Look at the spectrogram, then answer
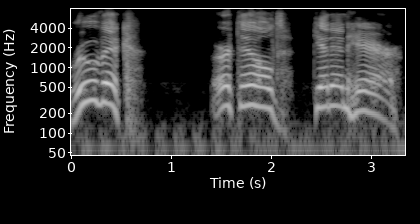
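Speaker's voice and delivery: shrill, very high-pitched, loud yell. Voicing a dwarf-looking creature calling others in during a fight: yelling. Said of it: "he yells".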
